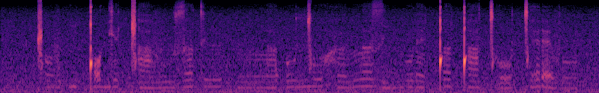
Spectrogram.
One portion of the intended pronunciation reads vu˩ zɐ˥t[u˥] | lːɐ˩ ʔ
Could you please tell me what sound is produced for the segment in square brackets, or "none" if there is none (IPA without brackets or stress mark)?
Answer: ʏ˥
